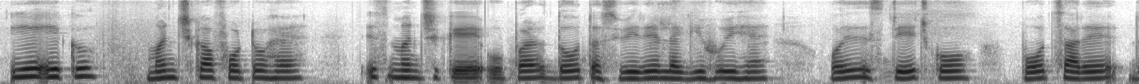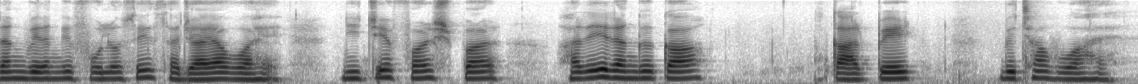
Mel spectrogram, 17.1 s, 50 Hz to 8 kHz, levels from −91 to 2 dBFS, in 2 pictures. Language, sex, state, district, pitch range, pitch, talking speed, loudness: Hindi, female, Haryana, Jhajjar, 185-205 Hz, 195 Hz, 135 wpm, -16 LUFS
